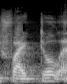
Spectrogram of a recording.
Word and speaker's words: Feichtl: My name is Nancy Feichtel, and it's spelled F-E-I-C-H-T-L, believe it or not.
